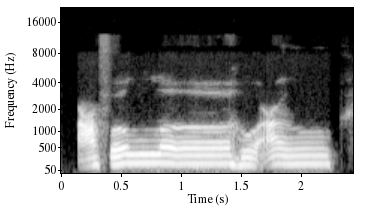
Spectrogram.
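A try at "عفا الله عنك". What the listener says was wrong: Kurang tebal. Lamnya lebih tebal.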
